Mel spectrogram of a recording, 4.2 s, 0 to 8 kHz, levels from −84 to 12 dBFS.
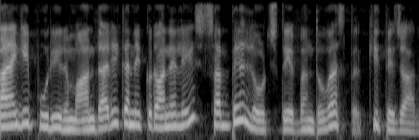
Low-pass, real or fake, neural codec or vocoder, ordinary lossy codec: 7.2 kHz; fake; codec, 24 kHz, 3 kbps, HILCodec; none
